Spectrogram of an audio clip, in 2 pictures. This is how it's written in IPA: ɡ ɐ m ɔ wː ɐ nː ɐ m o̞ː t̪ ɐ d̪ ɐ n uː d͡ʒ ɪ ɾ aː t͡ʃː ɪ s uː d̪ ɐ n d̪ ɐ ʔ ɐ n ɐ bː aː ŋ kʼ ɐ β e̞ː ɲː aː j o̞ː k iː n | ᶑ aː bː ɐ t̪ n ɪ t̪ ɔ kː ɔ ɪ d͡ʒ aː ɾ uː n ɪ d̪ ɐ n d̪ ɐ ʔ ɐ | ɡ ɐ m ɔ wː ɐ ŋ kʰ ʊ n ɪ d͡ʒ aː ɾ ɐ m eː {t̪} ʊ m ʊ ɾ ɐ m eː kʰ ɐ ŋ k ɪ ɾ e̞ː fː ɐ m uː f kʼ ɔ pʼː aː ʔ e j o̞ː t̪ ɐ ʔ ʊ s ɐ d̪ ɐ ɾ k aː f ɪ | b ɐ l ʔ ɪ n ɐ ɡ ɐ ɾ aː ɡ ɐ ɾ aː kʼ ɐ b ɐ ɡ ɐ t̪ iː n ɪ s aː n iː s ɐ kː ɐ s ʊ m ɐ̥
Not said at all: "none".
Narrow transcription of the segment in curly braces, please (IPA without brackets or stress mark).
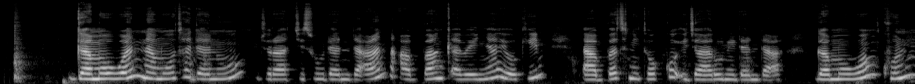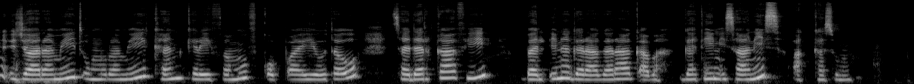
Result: t̪ʼ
